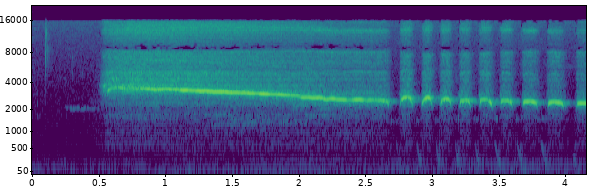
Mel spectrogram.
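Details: Lure sound of a white-rumped shama, original and without effects, to provoke lazy birds into song and breeding mood. A long, high, pure whistle slowly falls in pitch, then breaks into about a dozen fast repeated whistled notes.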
